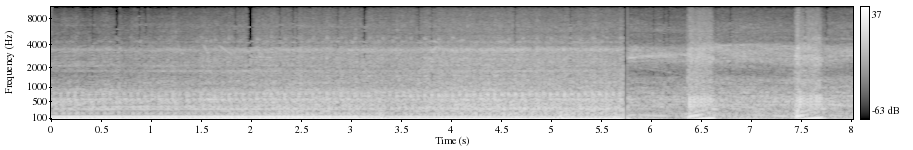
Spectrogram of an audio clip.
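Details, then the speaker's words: Second-gen Cummins diesel in a 3500 dually pickup, startup (not a cold start) after a year at the shop for transmission repair: steady even idle with firm low rumble, then two clean throttle blips, running healthy. "i won't go ahead fire it up sure is good to hear that again"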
